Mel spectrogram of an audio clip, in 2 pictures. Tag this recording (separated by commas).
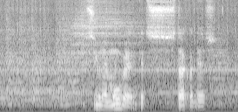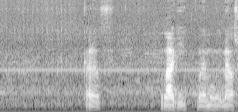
Speech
